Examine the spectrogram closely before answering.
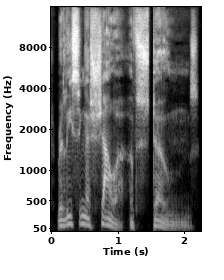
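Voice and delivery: ordinary delivery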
